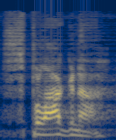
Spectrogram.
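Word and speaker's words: splagna (σπλάγχνα): But the Greek word is, the way we would pronounce it, is splagna.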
